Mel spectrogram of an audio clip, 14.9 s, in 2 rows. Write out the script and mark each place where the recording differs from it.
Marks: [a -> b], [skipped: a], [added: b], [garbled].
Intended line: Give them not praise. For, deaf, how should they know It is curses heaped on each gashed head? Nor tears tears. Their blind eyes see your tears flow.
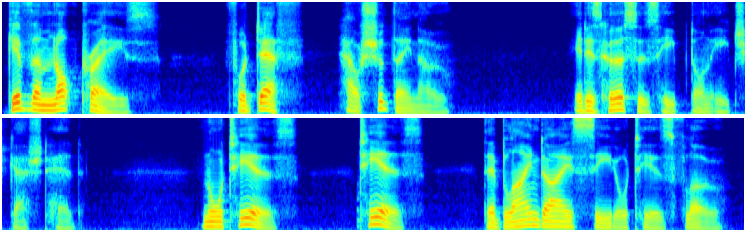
Give them not praise. For, deaf, how should they know It is curses heaped on each gashed head? Nor tears tears. Their blind eyes see your tears flow.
